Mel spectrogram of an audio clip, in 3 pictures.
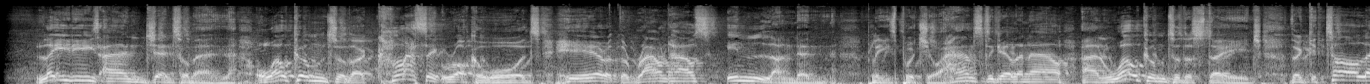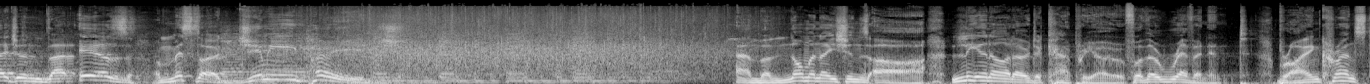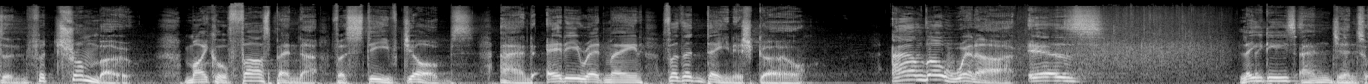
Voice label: Voice Of God Presentation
